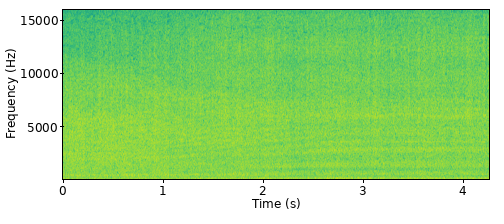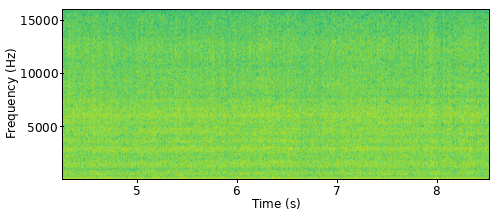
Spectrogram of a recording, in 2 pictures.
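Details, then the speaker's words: Ducted roof air conditioner above the bedroom in a Winnebago Ekko van, phone between the bed pillows reading about 66 dB baseline with filter on: steady loud air rush over low, even compressor hum. Excessive noise from air leaks at the filter, before foil-tape sealing. "I'm going to put my phone right in between where our heads are right here on the center area and see what we get for decibels as you can hear the AC has kicked on"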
